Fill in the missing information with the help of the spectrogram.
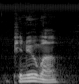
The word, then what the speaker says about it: pneuma: And if you you actually pronounce the P in the Greek, pneuma, we get our words like pneumatic and pneumonia from this for the word breath, lungs and so on.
